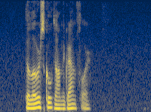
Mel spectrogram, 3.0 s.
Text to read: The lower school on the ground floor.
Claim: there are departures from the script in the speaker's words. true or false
false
